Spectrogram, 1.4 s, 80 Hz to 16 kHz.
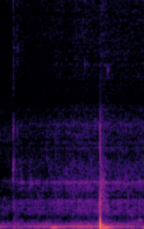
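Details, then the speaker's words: VW Passat B8 2.0 TDI EA288 (DFGA) coolant refill after repair: coolant level dropping as one electric coolant pump runs; faint steady low hum under gurgling and dripping coolant, circulating normally. "Coolant drops and still is dropping because the coolant pump is working. One of them."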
